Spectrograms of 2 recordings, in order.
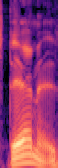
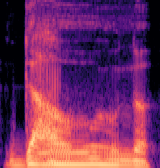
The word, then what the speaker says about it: Danone: I know it's Danone. It's not down. It's not that.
